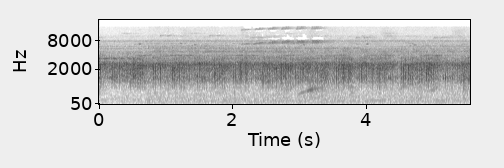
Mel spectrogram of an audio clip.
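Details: Nighttime frog chorus in Kubah National Park, recorded with a Panasonic GH4. A continuous high-pitched buzzing wall of calls, with one brief upward-sliding note near the three-second mark and faint high ticking above.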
